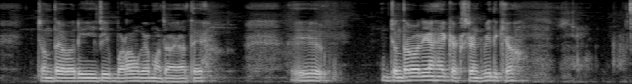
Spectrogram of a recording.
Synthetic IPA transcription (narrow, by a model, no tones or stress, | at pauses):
d͡ʒənd̪ɛːʋəːɾiːd͡ʒiːbəɽaːõːɡaːməd͡ʒaːjaːt̪eː | d͡ʒənd̪ɛːʋaːɾiãːɦɪkɛːksɪɖɛ̃ɳʈbiːd̪ɪkʰːjaː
